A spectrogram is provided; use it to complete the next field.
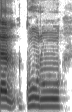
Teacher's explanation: ذال کو نرم کرنا ہے، زبان کا سرہ تھوڑا سا باہر نکالیں گے ذال کو پڑھتے وقت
